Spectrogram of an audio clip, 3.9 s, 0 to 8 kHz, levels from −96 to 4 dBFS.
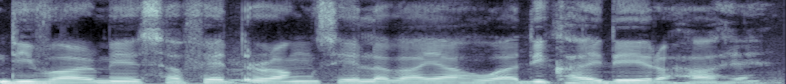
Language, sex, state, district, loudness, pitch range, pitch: Hindi, male, Arunachal Pradesh, Lower Dibang Valley, -15 LUFS, 130-145 Hz, 135 Hz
